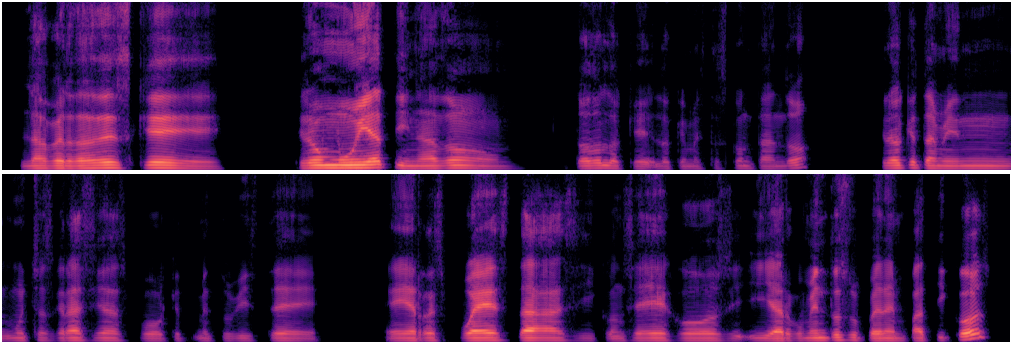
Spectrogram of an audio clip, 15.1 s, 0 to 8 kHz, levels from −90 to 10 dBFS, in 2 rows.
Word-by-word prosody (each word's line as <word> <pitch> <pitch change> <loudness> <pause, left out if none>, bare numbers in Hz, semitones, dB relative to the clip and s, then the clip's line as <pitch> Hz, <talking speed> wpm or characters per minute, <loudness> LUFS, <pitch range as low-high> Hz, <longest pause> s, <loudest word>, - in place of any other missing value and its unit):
La 115 +1 -3
verdad 115 +2 +2
es 130 -3 +2
que 115 -7 +2 0.6
creo 125 +2 +4
muy 130 +1 +9
atinado 115 -5 -1 0.5
todo 110 +2 -5
lo 115 -3 -7
que 100 -1 -15
lo 100 0 -20
que 100 - -24
me 100 - -22
estás 100 +1 -32
contando. 105 +3 -15 0.5
Creo 120 +1 -3
que 135 - -7
también, 110 -2 -7
mm, - - -18
muchas 110 0 -16
gracias, 110 -1 -7
porque 100 0 -16
me 100 0 -21
tuviste, 100 -1 -12 0.5
eh, 105 +1 -4
respuestas, 110 0 +2
y 105 -1 -25
consejos, 105 +1 -8
y 105 +1 -10
argumentos 110 +4 -3
super 105 -3 -5
empáticos. 100 -2 -1
110 Hz, 125 wpm, -23 LUFS, 100-115 Hz, 0.6 s, muy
